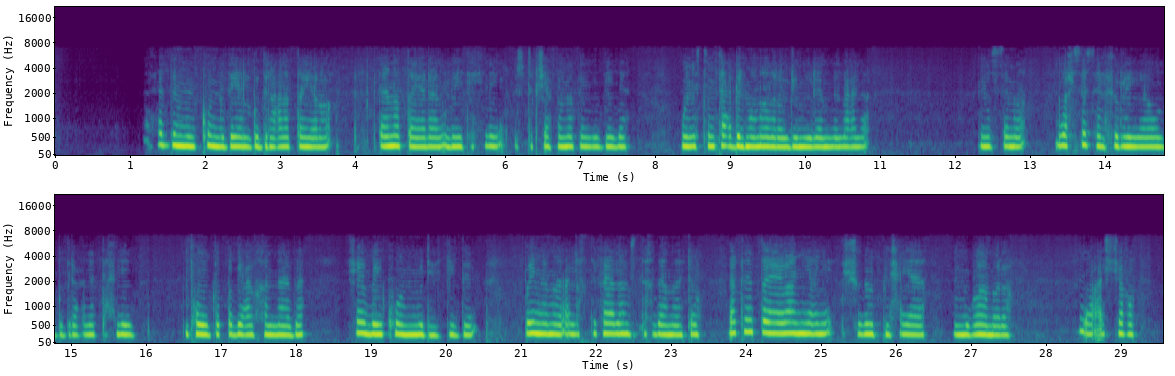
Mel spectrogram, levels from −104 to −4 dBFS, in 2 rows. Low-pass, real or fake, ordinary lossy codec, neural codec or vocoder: 7.2 kHz; fake; none; codec, 16 kHz, 4 kbps, FunCodec, trained on LibriTTS, 50 frames a second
